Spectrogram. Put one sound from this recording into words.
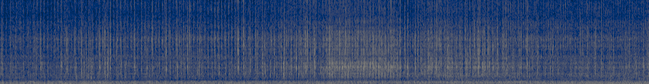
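A kart engine buzzes loudly up close and rises in pitch as it speeds up.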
